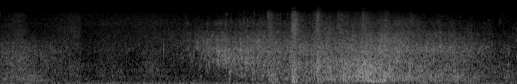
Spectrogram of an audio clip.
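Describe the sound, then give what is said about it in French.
Small sea waves break on a shore in a steady wash of foamy hiss that swells a little midway and then eases, with no voices. “Nous avons couru pour nous étaler dans les premières petites vagues.”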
